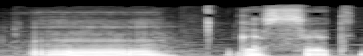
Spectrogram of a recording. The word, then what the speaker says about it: Гассет: Гассет, да, я туда-сюда прыгаю, ударение.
